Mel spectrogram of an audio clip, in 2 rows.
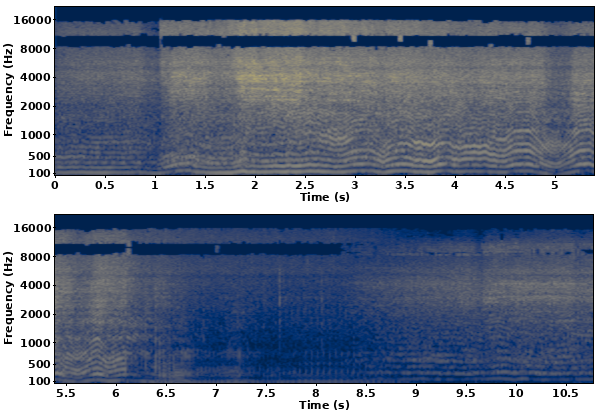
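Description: KTM EXC 250 two-stroke enduro motorcycle engine revving hard under load on a steep climb, its pitch rising and falling quickly as the throttle is worked, then fading away about six seconds in. A quieter engine builds up again near the end.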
